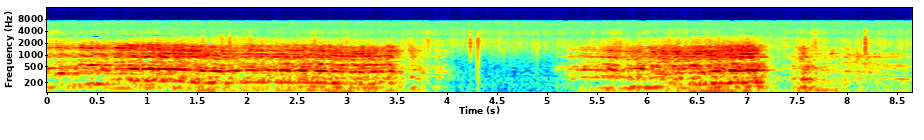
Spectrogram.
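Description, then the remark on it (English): A car engine cranks slowly with a heavy, labored grinding, in two long attempts separated by a short pause, followed by a brief final burst. Loud and steady, with no voices. “For that slow, heavy grinding is possibly caused from oil so stiff and heavy, it acts like glue in your motor.”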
